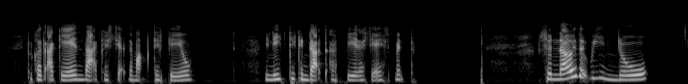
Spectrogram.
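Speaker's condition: Deafness; many years of speech therapy to learn to talk, no sign language; speech sometimes affected

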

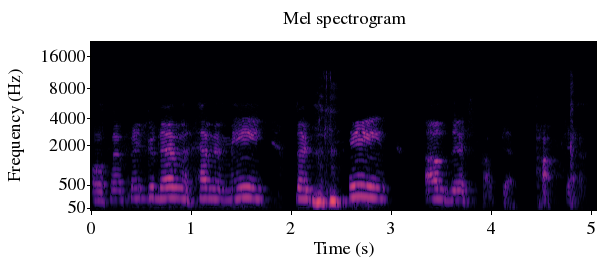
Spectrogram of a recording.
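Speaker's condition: Down syndrome; adult of 25

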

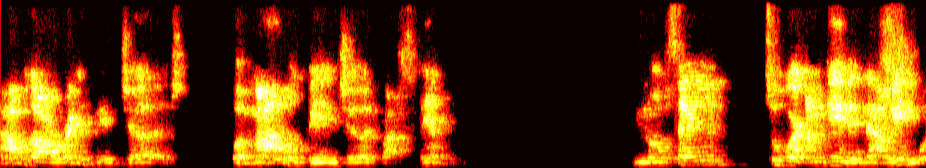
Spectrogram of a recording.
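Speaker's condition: No condition

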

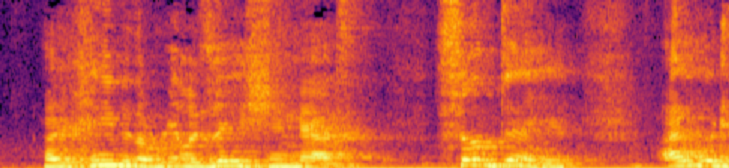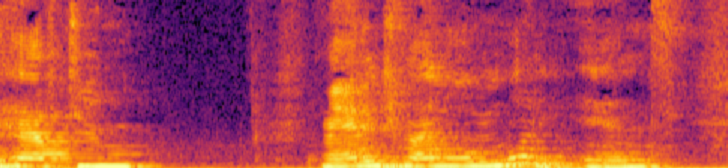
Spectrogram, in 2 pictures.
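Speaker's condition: Cerebral palsy; 19-year-old man, former patient at CRIT (Children's Rehabilitation Institute), therapists Natalie, Jose, Paula; host says he has a perfect voice for podcast, does voice acting

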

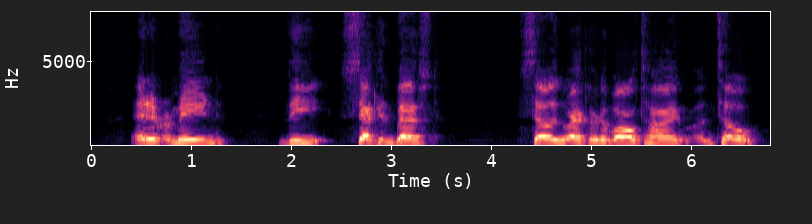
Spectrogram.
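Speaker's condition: Spastic cerebral palsy, moderate

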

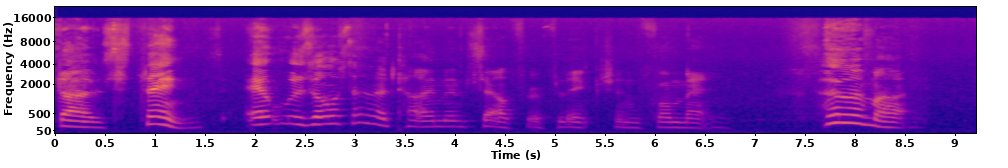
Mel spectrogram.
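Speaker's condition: Cerebral palsy; odd sort of voice

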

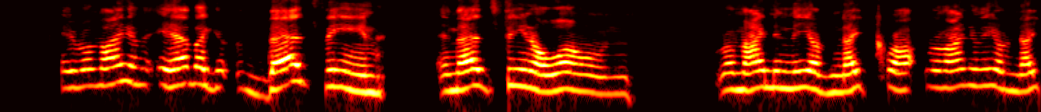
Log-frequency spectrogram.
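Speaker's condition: Cerebral palsy; quadriplegic, wheelchair user

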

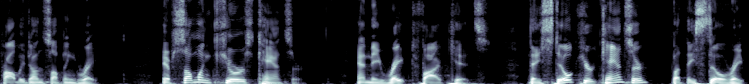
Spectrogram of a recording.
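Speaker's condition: Cleft lip and palate

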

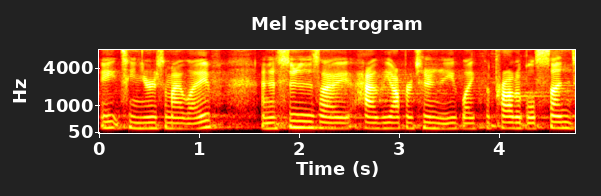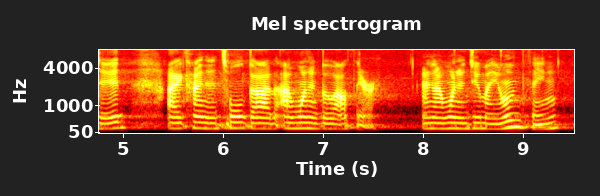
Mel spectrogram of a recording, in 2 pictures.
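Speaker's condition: Cleft palate; congenital

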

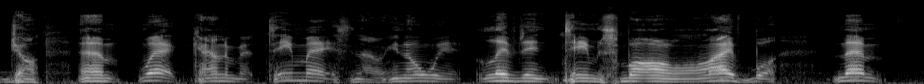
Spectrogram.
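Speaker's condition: ALS (motor neurone disease); young onset, speech affected first, voice worsened rapidly, nerve conduction testing; speaking takes double energy, lags in banter, struggled saying solicitor, eating, drinking unaffected

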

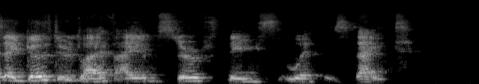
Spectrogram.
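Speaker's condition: Torsional dystonia; voice difficult to understand at first, trouble pronouncing certain words, pauses to substitute other words

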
